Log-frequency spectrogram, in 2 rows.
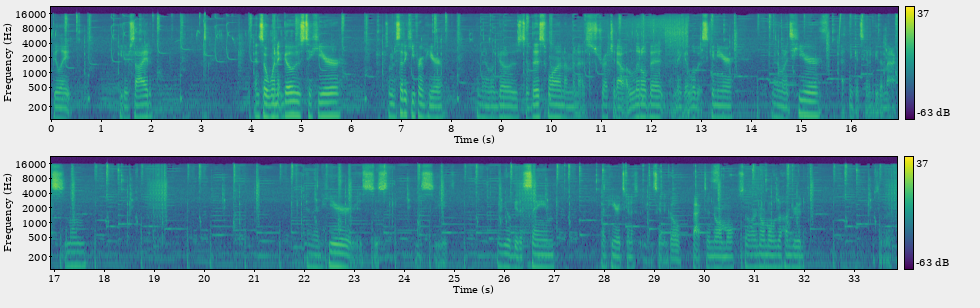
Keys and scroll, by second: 2.0 super+z.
